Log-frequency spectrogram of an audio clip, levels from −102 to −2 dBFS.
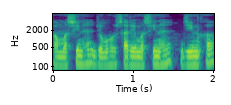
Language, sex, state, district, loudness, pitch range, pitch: Hindi, male, Bihar, Samastipur, -23 LUFS, 115-130 Hz, 120 Hz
